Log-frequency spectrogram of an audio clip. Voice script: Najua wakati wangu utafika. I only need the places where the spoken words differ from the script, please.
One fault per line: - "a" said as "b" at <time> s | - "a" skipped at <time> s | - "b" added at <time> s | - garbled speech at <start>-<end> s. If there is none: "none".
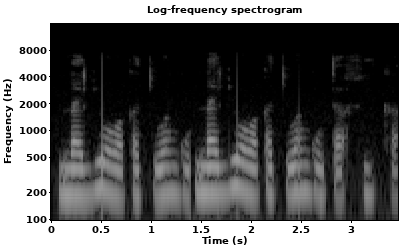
- "najua wakati wangu" added at 1.4 s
